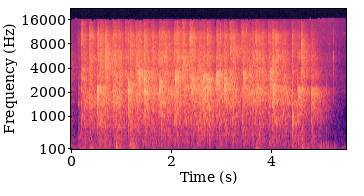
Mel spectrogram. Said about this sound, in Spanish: Pues muchísimas gracias. Pues muchísimas gracias, chicos. Un aplauso.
